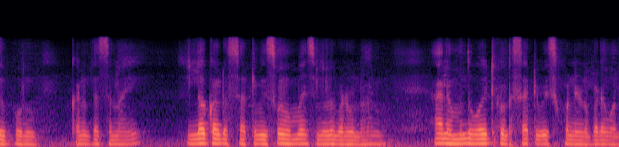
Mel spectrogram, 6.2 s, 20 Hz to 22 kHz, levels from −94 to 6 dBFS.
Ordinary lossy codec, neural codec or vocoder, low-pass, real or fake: none; codec, 16 kHz, about 1 kbps, DyCAST, with the encoder's durations; none; fake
